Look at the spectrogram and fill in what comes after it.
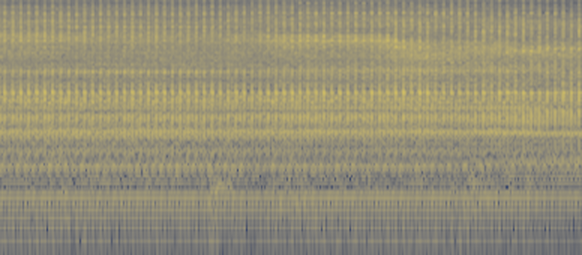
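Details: Noisy idle with a sharp, very even knock about three times a second from the engine bottom, mistaken elsewhere for rod or bearing knock needing engine replacement; the failed harmonic balancer was actually the cause.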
